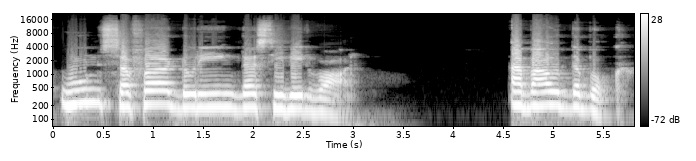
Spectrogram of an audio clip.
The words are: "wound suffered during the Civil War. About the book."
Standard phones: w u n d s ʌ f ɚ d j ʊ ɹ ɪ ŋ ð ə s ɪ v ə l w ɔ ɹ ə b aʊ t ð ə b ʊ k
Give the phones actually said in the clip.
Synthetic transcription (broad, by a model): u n s ʌ f ɚ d j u ɹ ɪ ŋ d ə s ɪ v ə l w ɔ ɹ ə b aʊ t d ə b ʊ k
